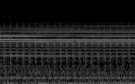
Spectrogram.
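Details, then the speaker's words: 2002 Ford F250 Super Duty Powerstroke diesel in a warm shop, after a cold no-start: the glow plug relay reads about 11 volts on both sides and makes a steady high-pitched buzz with a faint pulsing flutter while energized. "I've already checked it once, but we've got right at 11 volts on both sides of that solenoid. You can hear it making a buzzy buzz noise there."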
